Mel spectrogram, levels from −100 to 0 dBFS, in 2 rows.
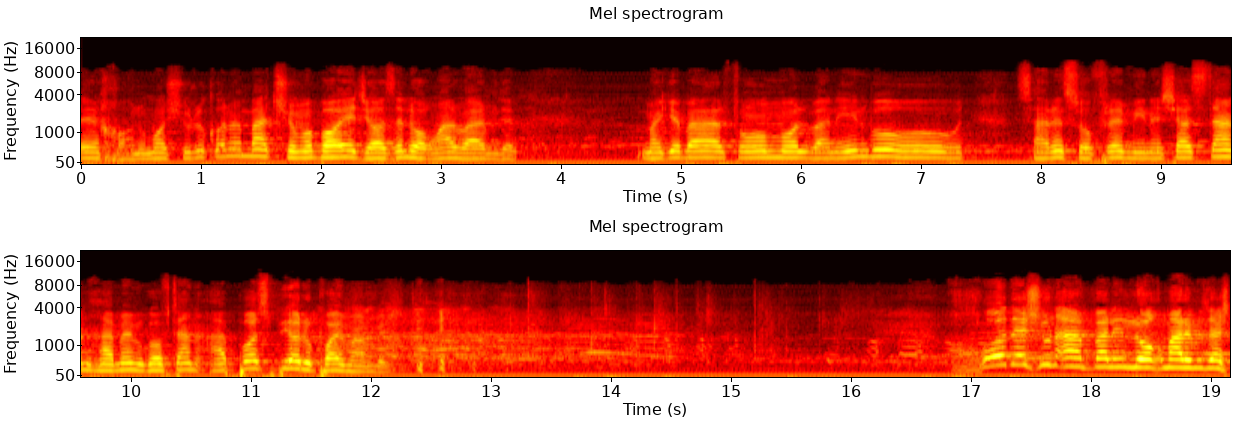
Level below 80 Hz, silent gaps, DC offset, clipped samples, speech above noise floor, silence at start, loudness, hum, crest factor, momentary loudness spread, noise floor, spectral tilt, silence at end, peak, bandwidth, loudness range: -54 dBFS; none; under 0.1%; under 0.1%; 21 dB; 0 s; -32 LUFS; 50 Hz at -55 dBFS; 22 dB; 20 LU; -53 dBFS; -5.5 dB/octave; 0 s; -10 dBFS; 11 kHz; 14 LU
